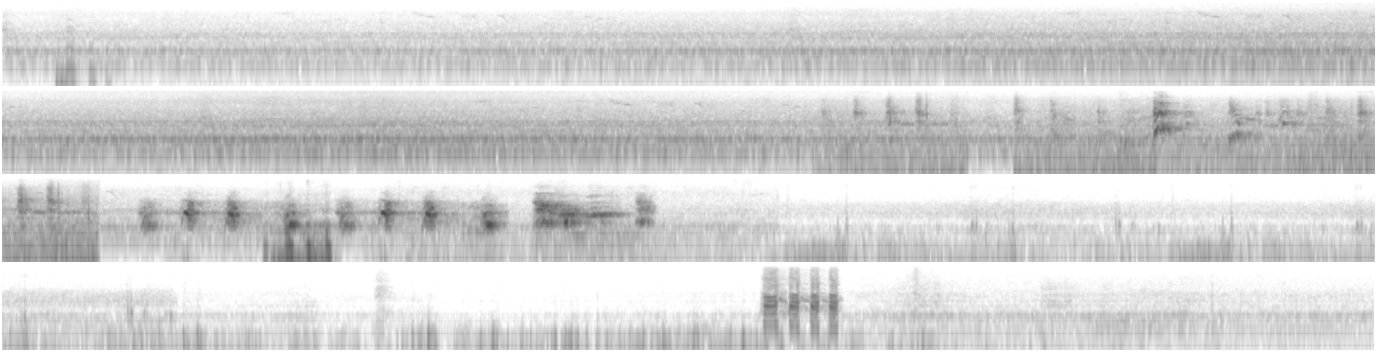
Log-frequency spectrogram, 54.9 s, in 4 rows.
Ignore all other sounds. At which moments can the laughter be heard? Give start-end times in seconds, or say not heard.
0.5-1.1, 30.1-30.9, 48.8-49.6.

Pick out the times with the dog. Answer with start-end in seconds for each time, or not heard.
21.9-34.0.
